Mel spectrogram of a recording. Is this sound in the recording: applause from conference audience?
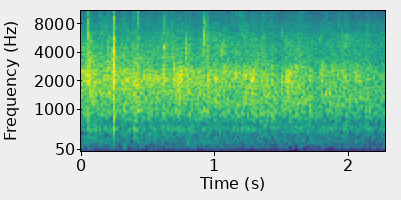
yes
